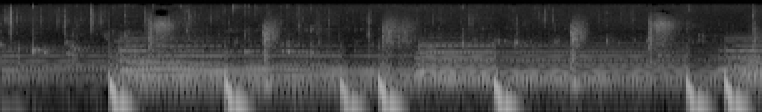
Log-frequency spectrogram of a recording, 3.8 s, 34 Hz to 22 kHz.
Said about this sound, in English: We're just gonna go 1/3 cranberry, and then you just top it off with the champagne.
